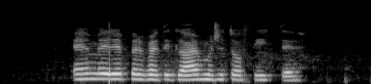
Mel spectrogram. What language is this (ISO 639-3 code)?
urd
